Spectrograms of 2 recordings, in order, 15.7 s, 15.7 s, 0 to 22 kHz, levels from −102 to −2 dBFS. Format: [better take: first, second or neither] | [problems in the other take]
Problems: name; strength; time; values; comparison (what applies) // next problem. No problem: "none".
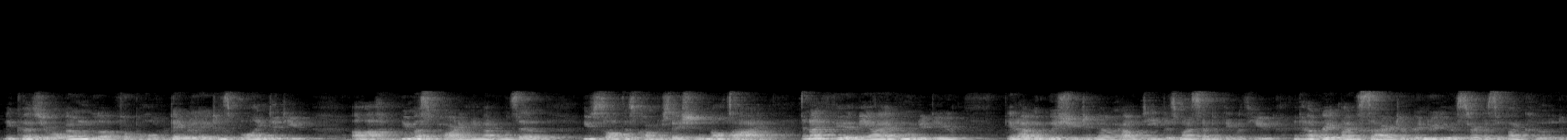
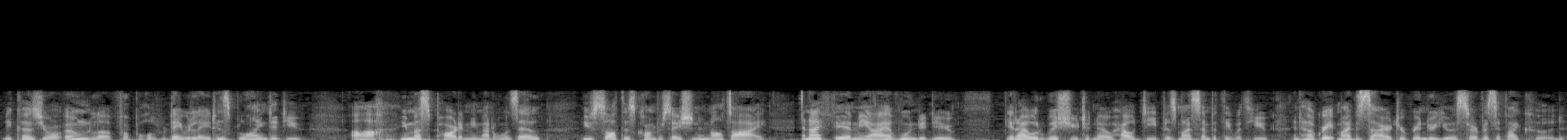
second | room echo; dies away in 1 s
